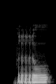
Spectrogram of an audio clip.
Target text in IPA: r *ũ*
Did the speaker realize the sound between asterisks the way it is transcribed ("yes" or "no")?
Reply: no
